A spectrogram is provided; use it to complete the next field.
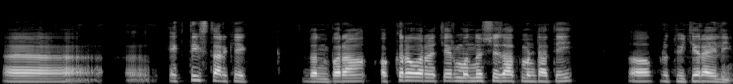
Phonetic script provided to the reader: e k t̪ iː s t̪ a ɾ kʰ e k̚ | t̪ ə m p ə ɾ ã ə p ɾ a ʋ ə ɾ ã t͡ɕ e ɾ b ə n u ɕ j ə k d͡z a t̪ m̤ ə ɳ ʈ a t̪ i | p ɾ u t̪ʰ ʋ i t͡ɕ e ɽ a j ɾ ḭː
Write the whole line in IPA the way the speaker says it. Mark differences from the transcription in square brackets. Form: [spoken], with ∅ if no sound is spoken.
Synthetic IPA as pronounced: e k t̪ iː s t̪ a ɾ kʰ e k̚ | [d̪] ə [n] p ə ɾ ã ə [k] ɾ [ə] ʋ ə ɾ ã t͡ɕ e ɾ [m] ə n u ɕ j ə [∅] d͡z a t̪ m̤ ə ɳ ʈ a t̪ i | p ɾ u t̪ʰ ʋ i t͡ɕ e [ɾ] a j [l] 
